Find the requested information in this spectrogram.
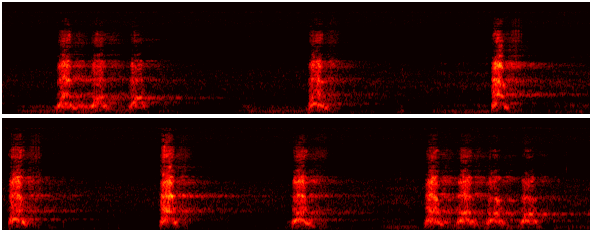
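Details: A ghost sets off a Golden Retriever: loud, sharp barks come every second or so, some doubled, ending in a rapid burst of four.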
